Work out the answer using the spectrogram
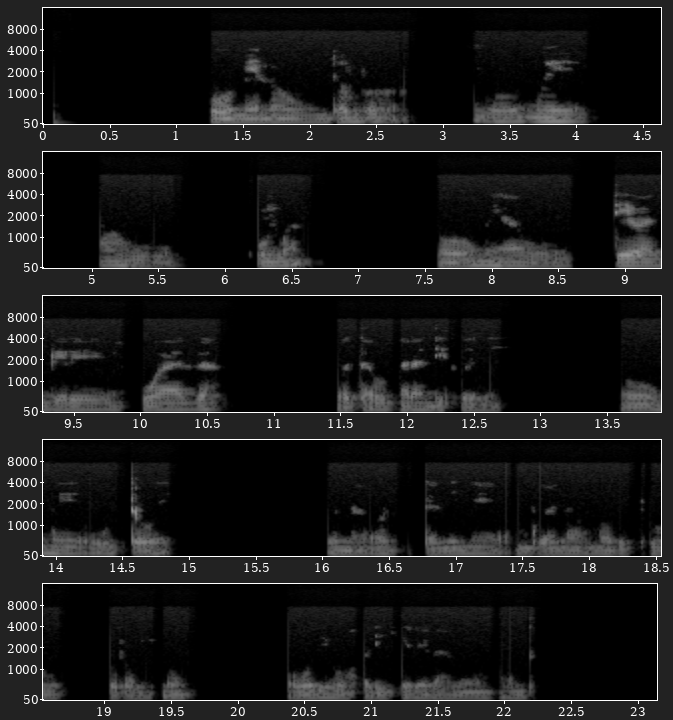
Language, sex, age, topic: Oshiwambo, male, 25-35, agriculture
